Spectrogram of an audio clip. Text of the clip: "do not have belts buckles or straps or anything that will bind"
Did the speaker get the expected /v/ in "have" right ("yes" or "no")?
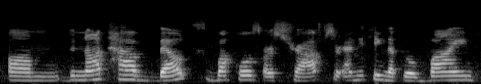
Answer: yes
